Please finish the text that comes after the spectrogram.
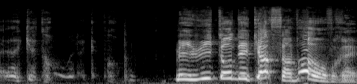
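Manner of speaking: shrill, very high, very loud swooping sing-song. Acting out comments seen from people: imitating people's comments. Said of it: "j'imite les commentaires".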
